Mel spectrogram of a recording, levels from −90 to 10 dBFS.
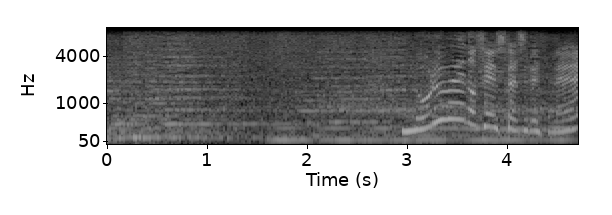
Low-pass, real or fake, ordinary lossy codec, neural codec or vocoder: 7.2 kHz; real; Opus, 32 kbps; none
